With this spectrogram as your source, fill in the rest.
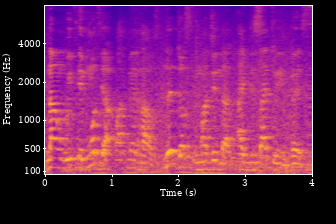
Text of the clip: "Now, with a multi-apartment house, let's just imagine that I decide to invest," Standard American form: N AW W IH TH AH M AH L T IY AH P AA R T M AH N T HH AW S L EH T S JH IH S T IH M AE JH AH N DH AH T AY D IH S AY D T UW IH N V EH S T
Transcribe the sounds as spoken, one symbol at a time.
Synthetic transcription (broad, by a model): N AW W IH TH AH M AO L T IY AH P AA T M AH N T HH AW S L EH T JH IH S T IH M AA JH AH N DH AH T AY D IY S AY D T UW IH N V EH S T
